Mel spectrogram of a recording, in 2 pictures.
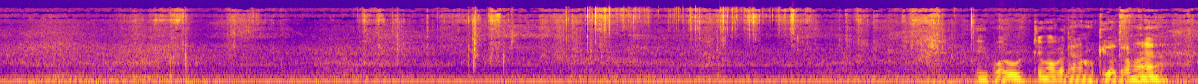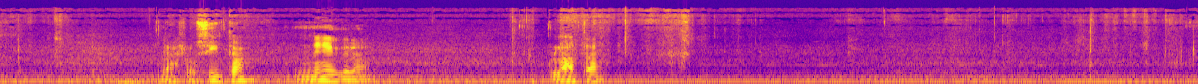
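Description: A cap's mesh fabric rustles softly as it is handled.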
